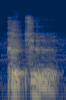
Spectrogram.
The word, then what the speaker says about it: Cthulhu: First of all, love that you say Cthulhu. Yes. Well, the correct pronunciation is Cthulhu, but whatever. I just say Cthulhu.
